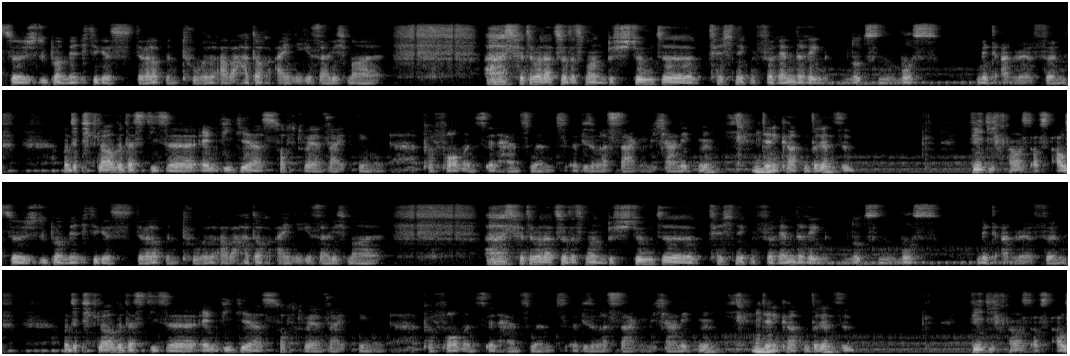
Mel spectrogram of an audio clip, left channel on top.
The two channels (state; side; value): normal; both; correlation 0.81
